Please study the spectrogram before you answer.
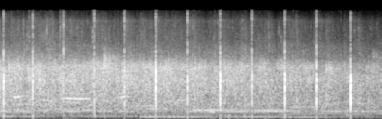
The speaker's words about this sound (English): Can we give him a hand clap again this morning, Jesus?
